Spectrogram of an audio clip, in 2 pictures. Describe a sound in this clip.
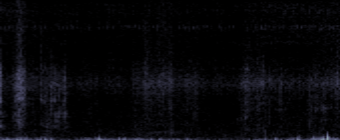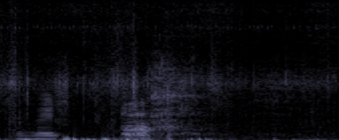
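Roots crack and tear as a stump is pulled from the ground.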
